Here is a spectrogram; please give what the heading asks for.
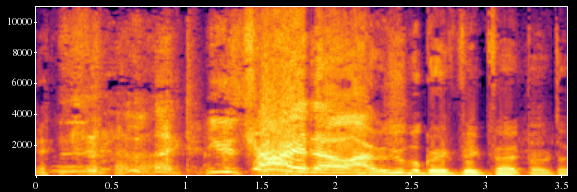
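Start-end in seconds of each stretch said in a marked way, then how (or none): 2.1-3.6 put-on deep voice. Teasing another speaker by imitating their voice: imitating a deep voice. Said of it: "I don't talk that deep".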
